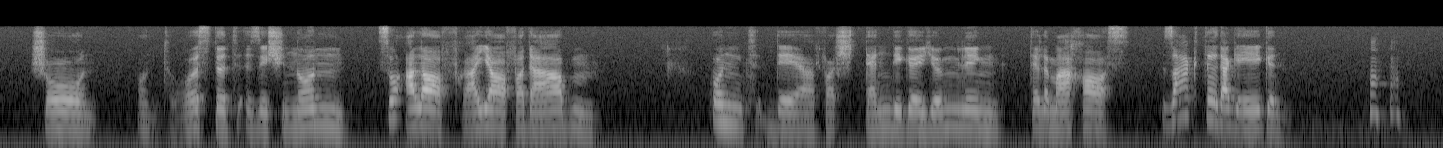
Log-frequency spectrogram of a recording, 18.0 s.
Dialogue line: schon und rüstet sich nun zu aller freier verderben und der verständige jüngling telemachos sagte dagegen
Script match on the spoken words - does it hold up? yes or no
yes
